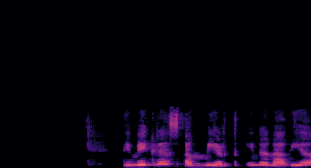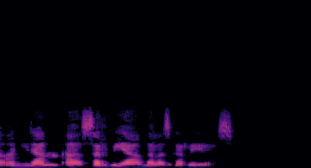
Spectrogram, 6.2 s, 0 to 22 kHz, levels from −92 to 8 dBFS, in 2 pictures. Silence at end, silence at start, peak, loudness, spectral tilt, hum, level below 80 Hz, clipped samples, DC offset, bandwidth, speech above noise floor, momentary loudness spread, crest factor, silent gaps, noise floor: 0.8 s; 1.25 s; -18 dBFS; -37 LUFS; 3 dB/octave; none; under -90 dBFS; under 0.1%; under 0.1%; 8 kHz; over 53 dB; 12 LU; 20 dB; none; under -90 dBFS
